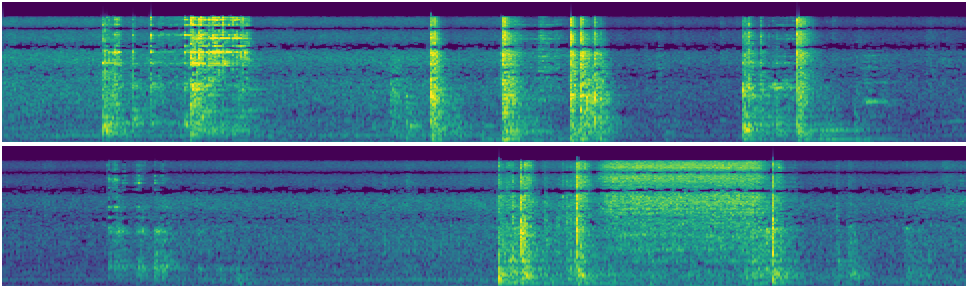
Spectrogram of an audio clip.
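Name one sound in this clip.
Metal parts clatter and clunk as hands fit them onto a shaft.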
